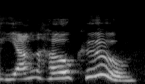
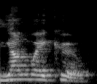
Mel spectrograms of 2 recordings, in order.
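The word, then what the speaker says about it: Younghoe Koo: harrison booker or atlanta's young hoku young way oh young way wow i'm so sorry well you said it how it's spelled but it was young way coo um so listen harrison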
